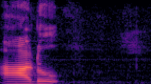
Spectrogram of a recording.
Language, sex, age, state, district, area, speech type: Telugu, female, 60+, Andhra Pradesh, N T Rama Rao, urban, read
